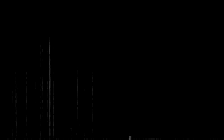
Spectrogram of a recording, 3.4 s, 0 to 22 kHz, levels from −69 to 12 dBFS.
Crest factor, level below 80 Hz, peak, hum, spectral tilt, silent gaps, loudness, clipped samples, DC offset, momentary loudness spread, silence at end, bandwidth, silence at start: 38 dB; -84 dBFS; -24 dBFS; none; -2 dB/octave; none; -58 LUFS; under 0.1%; under 0.1%; 17 LU; 0 s; 16 kHz; 0 s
